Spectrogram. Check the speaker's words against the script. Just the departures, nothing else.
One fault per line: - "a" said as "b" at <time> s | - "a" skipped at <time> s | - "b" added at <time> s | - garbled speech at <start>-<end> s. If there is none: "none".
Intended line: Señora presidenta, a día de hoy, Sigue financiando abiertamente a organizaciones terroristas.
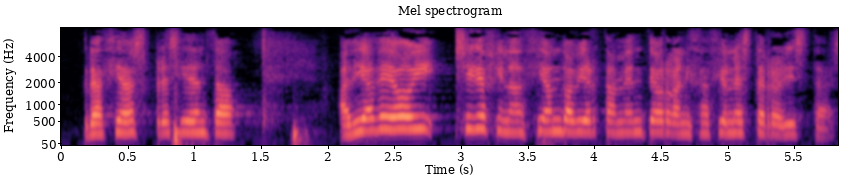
none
